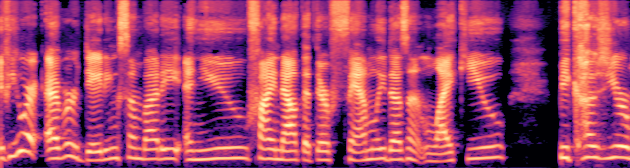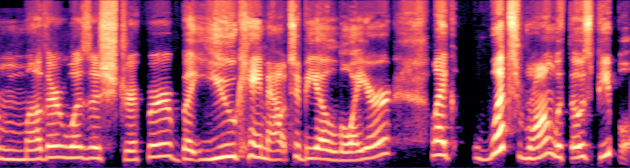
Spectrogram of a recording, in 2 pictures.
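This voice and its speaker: A woman with an ordinary speaking voice, fairly high in pitch and with ordinary pitch variation, talks at a fairly slow pace. The sound is dry and close with no echo, on a very clean recording with a silent background. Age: 40s. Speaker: podcast co-host. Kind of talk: casual chat.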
